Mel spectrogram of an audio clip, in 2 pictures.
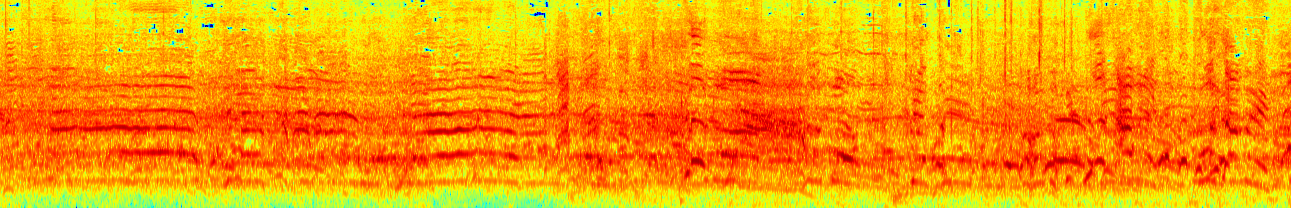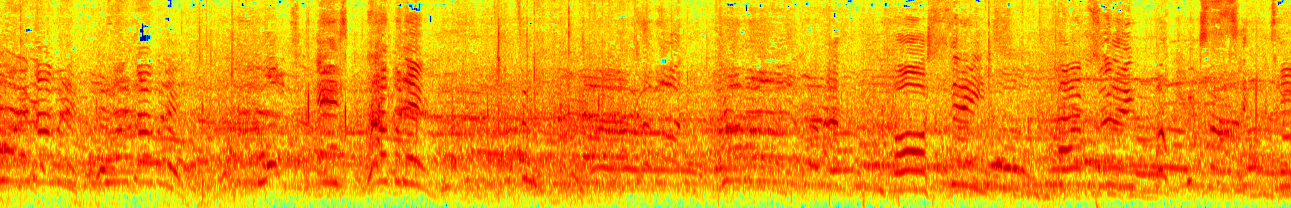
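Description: A large crowd of men sings and chants loudly in an echoing stadium.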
